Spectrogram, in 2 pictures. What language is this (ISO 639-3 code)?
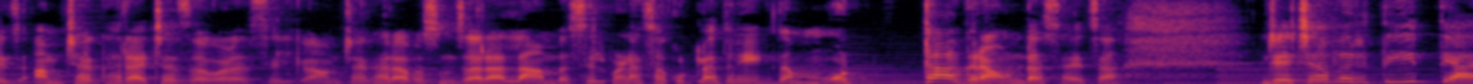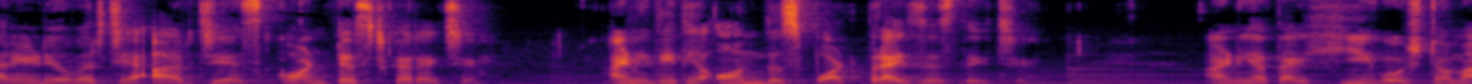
mar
